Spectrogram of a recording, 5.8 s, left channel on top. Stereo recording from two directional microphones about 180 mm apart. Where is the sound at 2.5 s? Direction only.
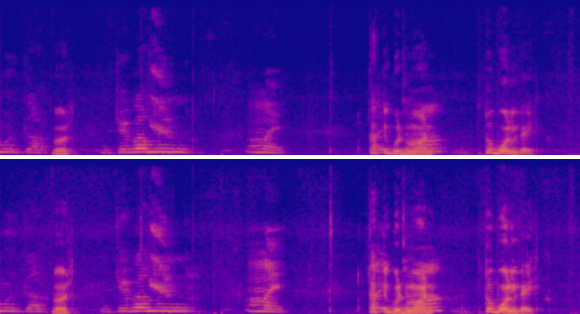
Centre (ahead or behind).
